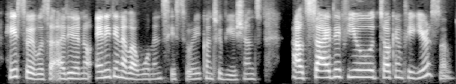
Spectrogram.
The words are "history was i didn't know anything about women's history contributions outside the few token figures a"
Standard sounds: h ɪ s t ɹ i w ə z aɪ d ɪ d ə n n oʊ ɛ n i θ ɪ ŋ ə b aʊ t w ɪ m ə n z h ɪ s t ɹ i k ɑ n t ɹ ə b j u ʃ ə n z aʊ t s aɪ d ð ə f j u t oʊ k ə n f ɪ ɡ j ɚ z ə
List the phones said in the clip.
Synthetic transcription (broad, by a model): h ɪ s t ɹ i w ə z aɪ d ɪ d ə n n oʊ ɛ n i θ ɪ ŋ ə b aʊ t w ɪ m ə n s h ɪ s t ɹ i k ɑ n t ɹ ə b j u ʃ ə n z aʊ t s aɪ d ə f j u t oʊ k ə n f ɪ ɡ j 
